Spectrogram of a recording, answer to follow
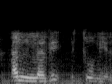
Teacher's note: قال لك لا، إذا أنت وصلتها بما قبلها يعني كل مع بعض يعني في درج الكلام الذي أؤتمن، قال لك نسقط الأولى وهي همزة الوصل ونبقي الثانية همزة القطع ونحققها، فنقول الذي أؤتمن همزة واحدة فقط هي المسموعة وهي همزة القطع الذي أؤتمن، أما همزة الوصل فتسقط في درج الكلام.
